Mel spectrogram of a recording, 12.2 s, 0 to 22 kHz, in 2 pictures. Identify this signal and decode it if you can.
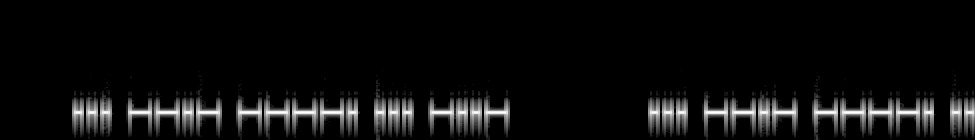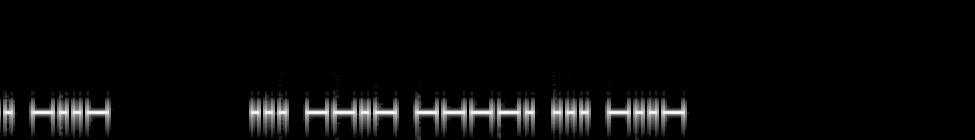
Morse code, heard as a keyed tone, about 27 wpm, 700 Hz. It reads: SQ9SX SQ9SX SQ9SX
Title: DXCC-100 Call Signs - 5 Characters - Repeated 3x - 28wpm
